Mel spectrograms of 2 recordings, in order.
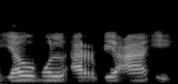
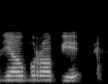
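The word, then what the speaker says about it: يوم الأربعاء: yaumulnain hari Selasa yaumutulat hari Rabu Yaumul arbiai ini agak susah Yang hari Rabu ini ya bukan yaumur Rabi tidak ada yaumurabi Kebanyakan orang itu sekenanya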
